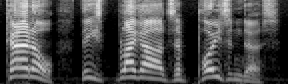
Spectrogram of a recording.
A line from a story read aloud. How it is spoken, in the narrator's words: called out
